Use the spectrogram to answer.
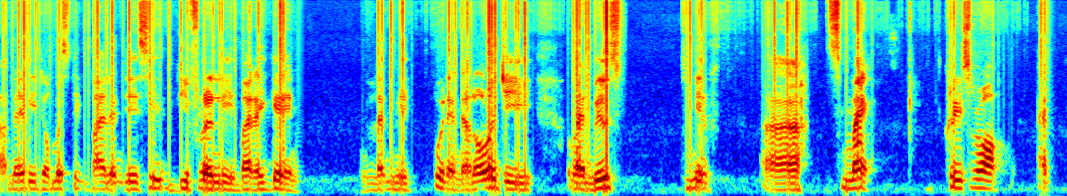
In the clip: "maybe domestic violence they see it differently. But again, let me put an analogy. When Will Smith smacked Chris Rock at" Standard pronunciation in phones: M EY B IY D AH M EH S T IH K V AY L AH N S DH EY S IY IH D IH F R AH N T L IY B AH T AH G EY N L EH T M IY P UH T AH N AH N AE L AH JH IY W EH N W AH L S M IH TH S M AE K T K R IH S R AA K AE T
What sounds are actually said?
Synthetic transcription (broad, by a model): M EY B IY D AH M EH S T IH K B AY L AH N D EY S IY D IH F R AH N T L IY B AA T AH G EY N L EH T M IY P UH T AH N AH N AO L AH JH IY W EH N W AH L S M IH F S M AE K K R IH S R AA K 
